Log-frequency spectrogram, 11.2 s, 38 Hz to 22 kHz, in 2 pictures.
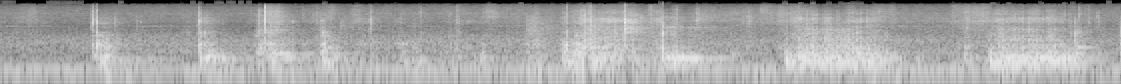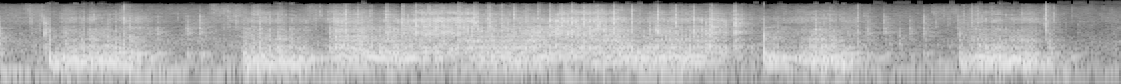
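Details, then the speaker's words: Honda HRX217 lawn mower with a sticky rear drive, wheel spun by hand: uneven scraping bursts about once a second, dragging rather than spinning freely. The rear drive shaft is rough and needs more grease. "But that that sounds rough. So, it needs more grease in it."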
